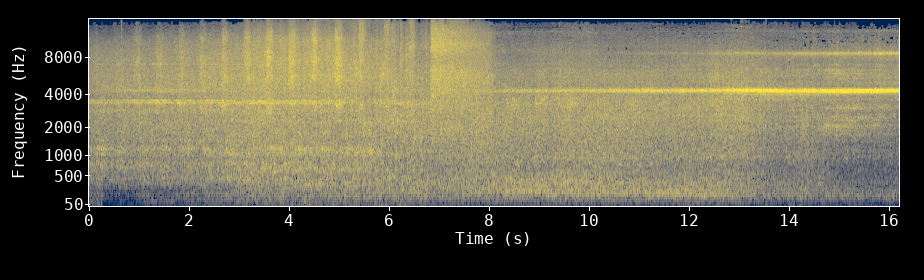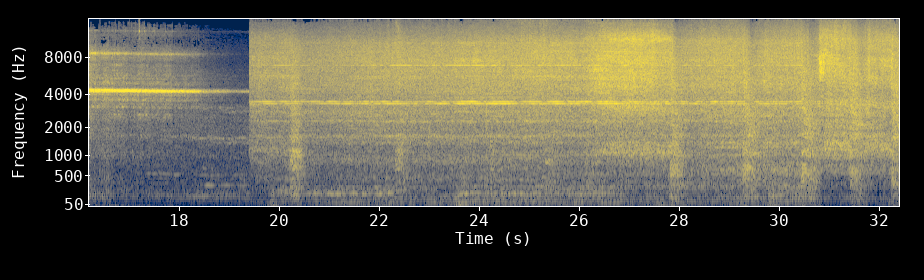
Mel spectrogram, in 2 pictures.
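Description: Steam-hauled passenger train with a 141 R locomotive rolling through a station: the coaches' wheels rumble and clatter past with a steady high wheel squeal, loudest as the coaches go by about two-thirds of the way through. After an abrupt cut the locomotive stands at a platform, with steam hissing near the end.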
